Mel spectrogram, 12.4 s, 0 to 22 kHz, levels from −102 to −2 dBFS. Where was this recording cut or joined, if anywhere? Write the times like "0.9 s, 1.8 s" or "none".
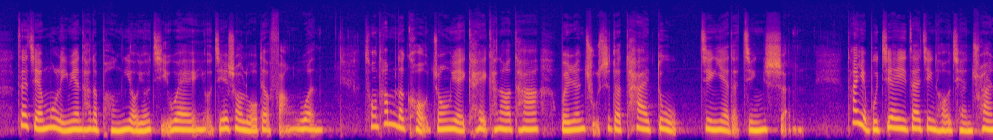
3.2 s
